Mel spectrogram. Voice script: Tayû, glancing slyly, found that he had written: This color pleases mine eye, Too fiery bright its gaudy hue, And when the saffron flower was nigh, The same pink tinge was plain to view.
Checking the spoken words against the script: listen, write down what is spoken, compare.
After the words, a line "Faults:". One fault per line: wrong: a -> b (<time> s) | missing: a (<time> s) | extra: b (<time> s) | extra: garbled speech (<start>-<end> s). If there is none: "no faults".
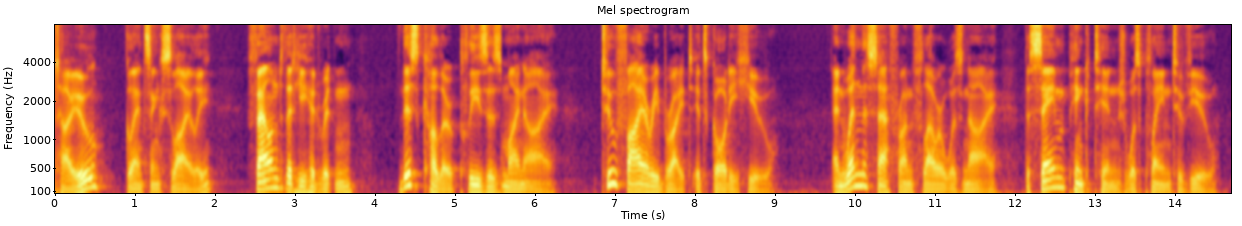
Tayû, glancing slyly, found that he had written: This color pleases mine eye, Too fiery bright its gaudy hue, And when the saffron flower was nigh, The same pink tinge was plain to view.
Faults:
no faults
